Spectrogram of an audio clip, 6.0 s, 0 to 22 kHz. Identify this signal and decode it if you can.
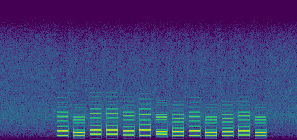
DTMF, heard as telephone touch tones, dialled by machine, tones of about 220 ms. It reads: 64DD9B0564594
